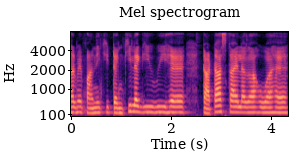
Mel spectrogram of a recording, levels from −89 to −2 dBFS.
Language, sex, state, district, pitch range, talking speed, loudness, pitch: Hindi, female, Punjab, Pathankot, 180-195 Hz, 165 wpm, -19 LUFS, 190 Hz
